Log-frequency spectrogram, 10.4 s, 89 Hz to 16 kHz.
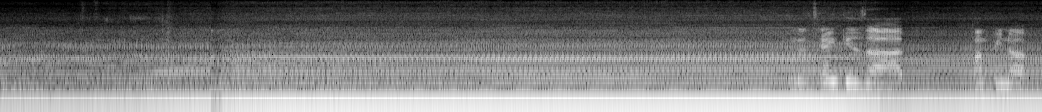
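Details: HornBlasters 244 train horn kit compressor on a GMC truck refilling the tank from about 40 psi with the key on: loud constant low drone with fast even pulsing, no knocking or squeal, running normally.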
